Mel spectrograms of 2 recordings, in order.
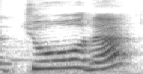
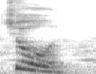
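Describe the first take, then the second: First: चोर with long चो, separate र; चोर spelt aloud as चो... र; sounded out. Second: Said in the usual way. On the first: Shown as a demonstration. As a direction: break चोर into its two letters. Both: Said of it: "च में ओ की मात्रा".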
